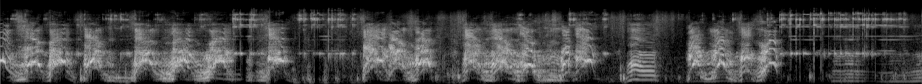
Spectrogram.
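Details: Rough Collie puppy, 44 days old, filmed 25 February 2012, reacting sensitively to changes around it; dense overlapping high yips and short barks, with some whining, crowd the clip almost without pause.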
